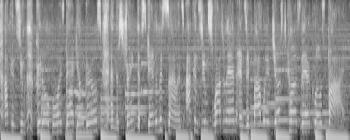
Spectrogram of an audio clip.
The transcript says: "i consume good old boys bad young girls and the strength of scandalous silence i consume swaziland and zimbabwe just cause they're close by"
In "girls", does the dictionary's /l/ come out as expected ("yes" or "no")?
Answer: yes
